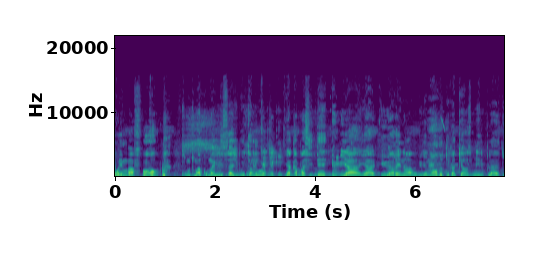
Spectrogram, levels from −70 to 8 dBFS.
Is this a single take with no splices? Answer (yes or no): no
